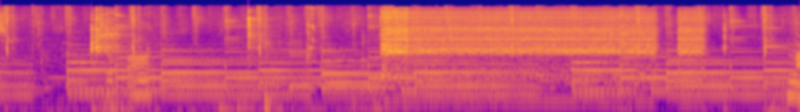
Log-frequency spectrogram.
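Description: Mazzer Mini Electronic A espresso grinder grinding coffee into a portafilter for about three seconds, starting about four seconds in, heard over background music.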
